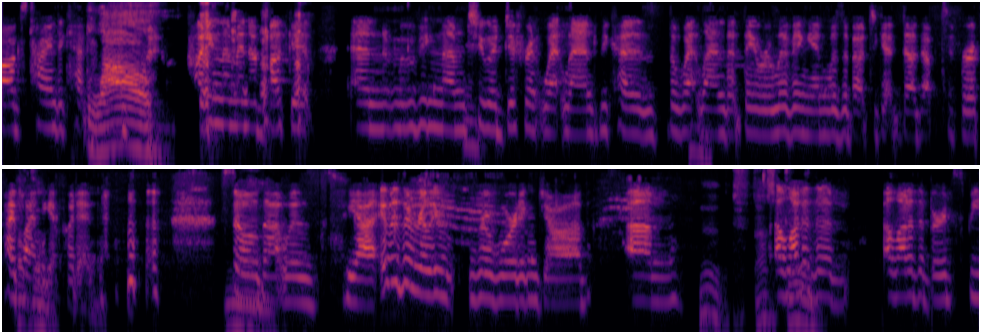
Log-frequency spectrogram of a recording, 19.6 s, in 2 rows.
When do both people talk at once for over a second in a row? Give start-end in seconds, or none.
none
